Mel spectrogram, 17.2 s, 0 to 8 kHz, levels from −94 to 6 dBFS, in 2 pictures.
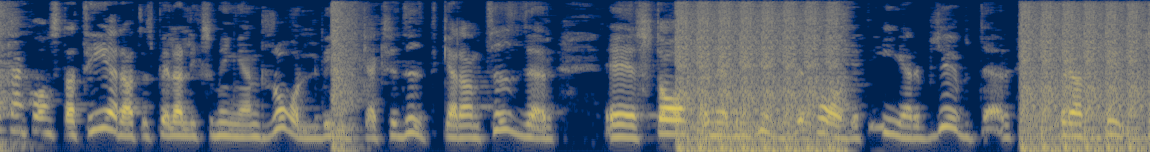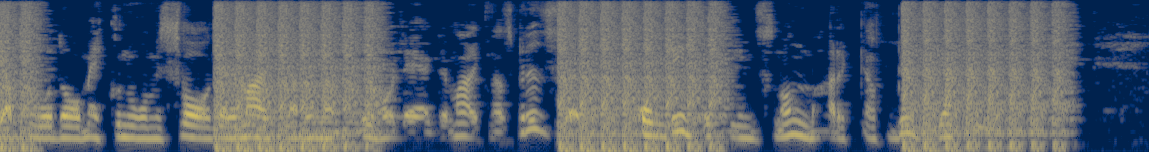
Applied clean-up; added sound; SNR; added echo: classical method Wiener filter.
